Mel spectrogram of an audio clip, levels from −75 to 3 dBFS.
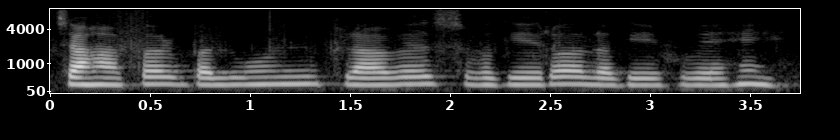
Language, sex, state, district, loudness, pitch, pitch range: Hindi, female, Madhya Pradesh, Bhopal, -22 LUFS, 210 Hz, 205-220 Hz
